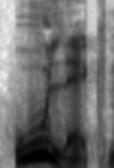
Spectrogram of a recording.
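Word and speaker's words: Oelek: Sambal Oleg, in Klammern Aussprache Uleg mit U.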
